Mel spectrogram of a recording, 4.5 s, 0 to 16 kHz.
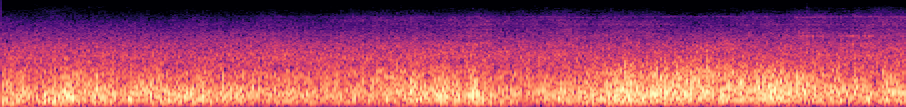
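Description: A Dongfeng 4 (DF4) diesel locomotive hauling a freight train past, its diesel engine running along with the steady noise of the wagons rolling on the rails.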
